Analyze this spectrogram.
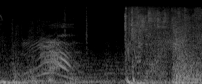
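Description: A blast bursts with crackling sparks.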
